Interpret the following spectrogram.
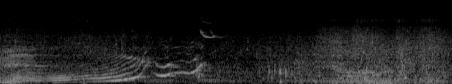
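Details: Humpback whale social sounds off Cape Town, South Africa, on 23 January 2021, recorded by hydrophone on a freestanding pole and buoy: rich harmonic moans bending up and down, with a brief high squeal.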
